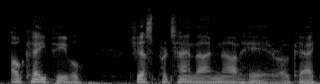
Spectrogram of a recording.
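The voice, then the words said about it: American accent. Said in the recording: “Richard Gere's got an American accent”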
